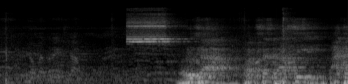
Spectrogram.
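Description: A referee's whistle blown once, a short shrill blast of about half a second, a little over one and a half seconds in.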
